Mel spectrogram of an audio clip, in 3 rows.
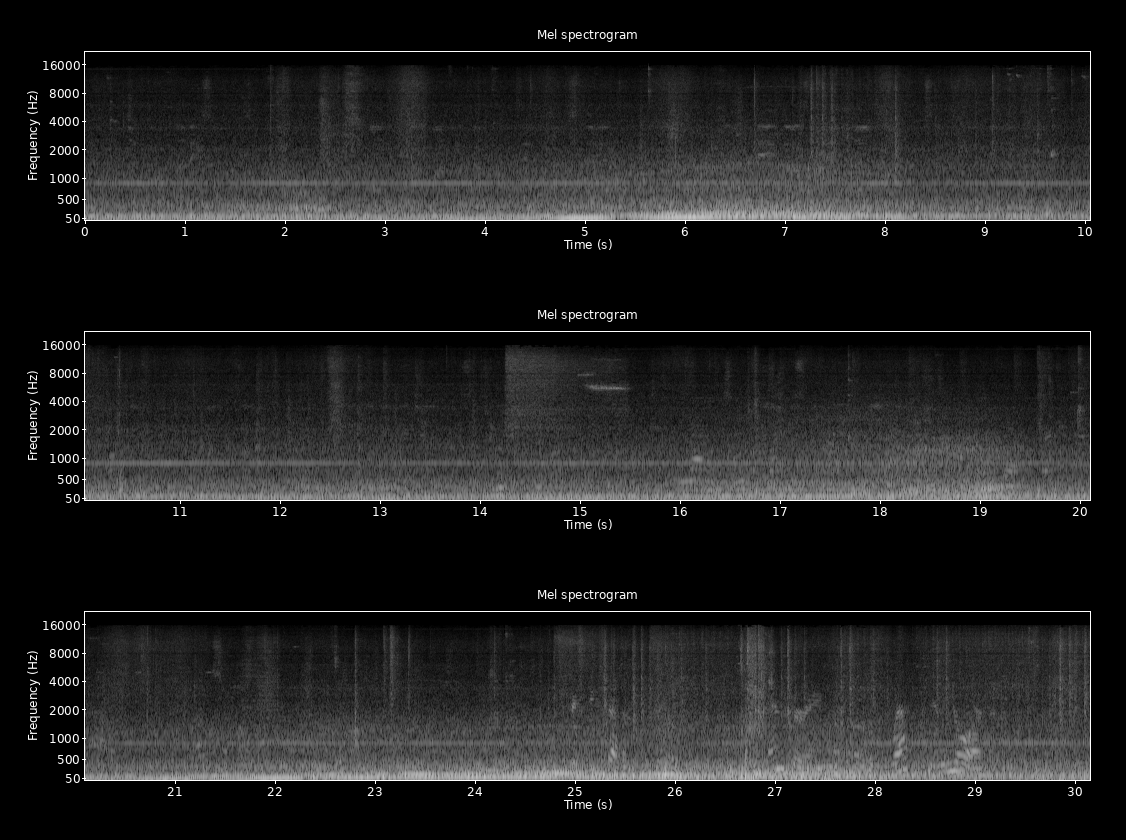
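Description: Interior of a 2004 Neoplan AN459 articulated bus under way: its Caterpillar C9 diesel rumbles steadily and swells twice, about five seconds in and again past twenty seconds, as the bus picks up speed. A thin steady whine and scattered clicks and rattles run over it.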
